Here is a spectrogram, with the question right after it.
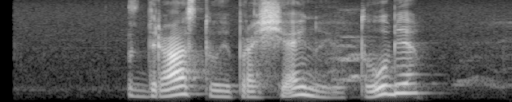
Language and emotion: Russian, positive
